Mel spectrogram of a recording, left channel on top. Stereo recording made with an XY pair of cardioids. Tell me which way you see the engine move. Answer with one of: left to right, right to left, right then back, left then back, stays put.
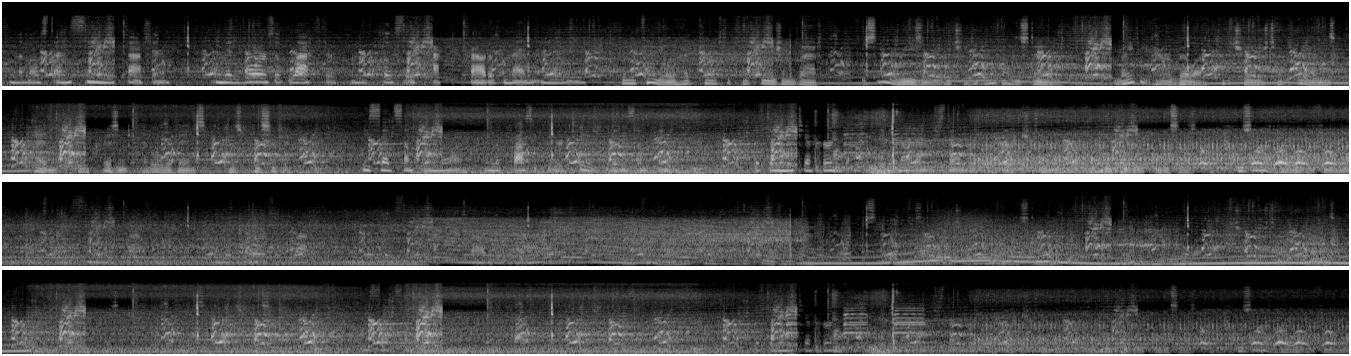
right to left.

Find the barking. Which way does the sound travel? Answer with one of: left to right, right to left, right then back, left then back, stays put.
right then back.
